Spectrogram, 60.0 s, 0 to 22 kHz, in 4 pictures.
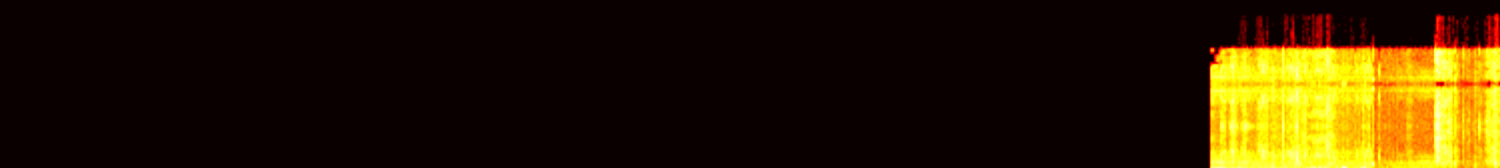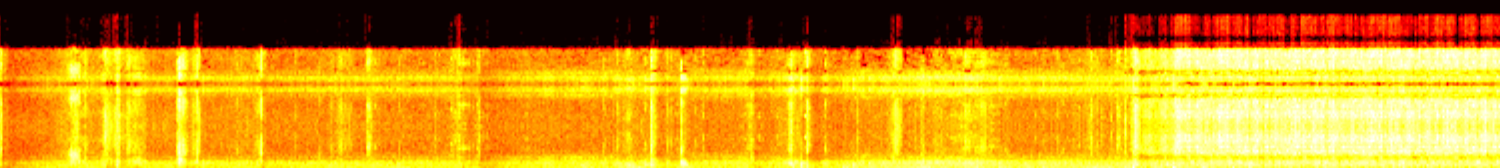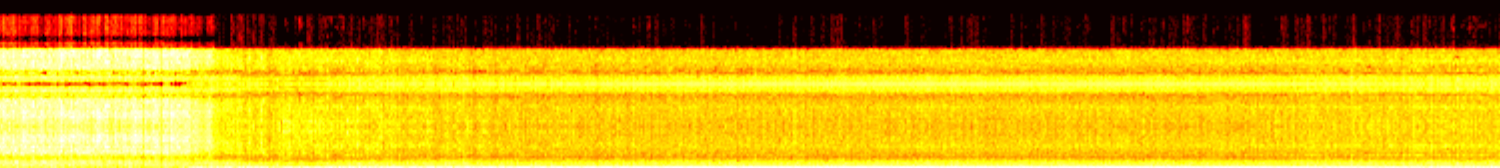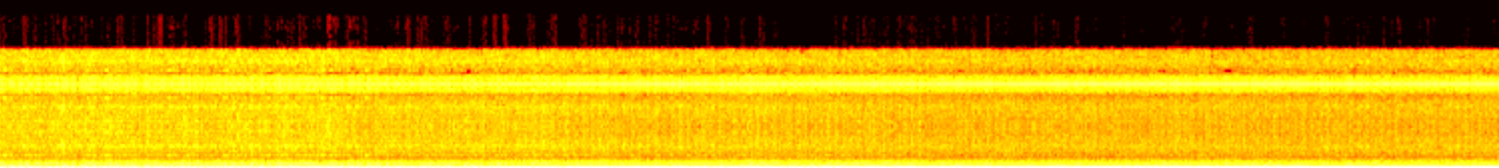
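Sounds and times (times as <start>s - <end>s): engine starting and idling: 26.2s - 34.1s.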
